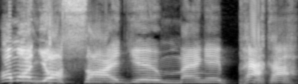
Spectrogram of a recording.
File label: Dwarf Friendly Fire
